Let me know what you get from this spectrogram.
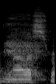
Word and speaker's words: Malus: Malus rhymes with phallus.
